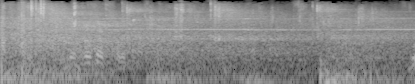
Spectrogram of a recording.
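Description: Sabre fencers' feet thudding on the wooden hall floor and blades clicking together in a quick exchange, with a strong stamp about three seconds in. A thin steady electronic tone from the scoring machine starts about a second in, signalling a registered touch.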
